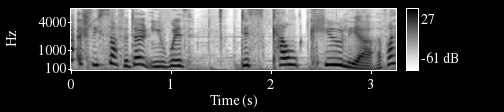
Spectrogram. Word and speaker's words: dyscalculia: first point actually is dyscalculia we're pronounced to rhyme with julia ah okay and um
